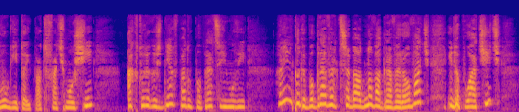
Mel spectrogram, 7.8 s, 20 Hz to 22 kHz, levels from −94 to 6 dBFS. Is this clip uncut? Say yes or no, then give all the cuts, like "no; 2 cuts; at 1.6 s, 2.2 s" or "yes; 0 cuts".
no; 1 cut; at 4.5 s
